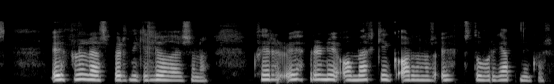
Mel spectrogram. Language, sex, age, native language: Icelandic, female, 50-59, Icelandic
